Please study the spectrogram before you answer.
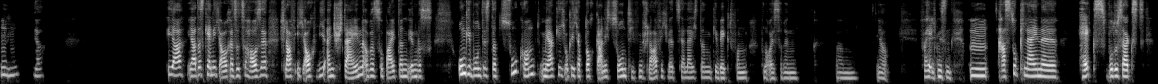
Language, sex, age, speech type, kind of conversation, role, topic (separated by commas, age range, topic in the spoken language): German, female, 35-39, conversation, podcast, host, Wie kannst du deine Schlafumgebung optimal einstellen?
